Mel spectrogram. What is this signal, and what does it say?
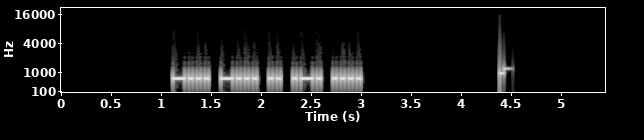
Morse code, heard as a keyed tone, about 30 wpm, 700 Hz. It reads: BBIRH
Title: Code Groups - 5 Letters - 30wpm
